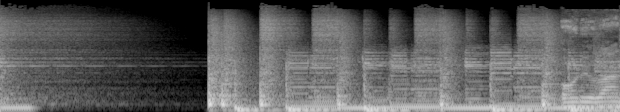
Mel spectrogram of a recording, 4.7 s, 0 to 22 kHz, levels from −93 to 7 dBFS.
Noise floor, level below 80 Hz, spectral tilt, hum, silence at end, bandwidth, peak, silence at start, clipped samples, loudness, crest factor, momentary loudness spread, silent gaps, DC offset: -60 dBFS; -24 dBFS; -5 dB/octave; none; 0 s; 18 kHz; 0 dBFS; 0 s; under 0.1%; -18 LUFS; 16 dB; 9 LU; none; under 0.1%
